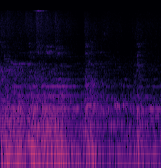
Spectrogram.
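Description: Faint steady background noise with a low hum and no distinct sound events.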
